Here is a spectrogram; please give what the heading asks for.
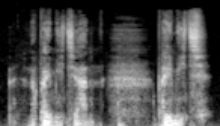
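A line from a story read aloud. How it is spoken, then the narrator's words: Hurried undertone. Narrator (Russian): проговорил он вполголоса, торопясь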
